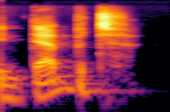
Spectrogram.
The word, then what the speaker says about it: debt: Okay, so a lot of people say debt, no B, debt. Okay, so silent B.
